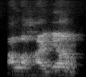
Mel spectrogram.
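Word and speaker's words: אלהים: We would call them angels in English, but in the Hebrew they are pronounced Alahayam.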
